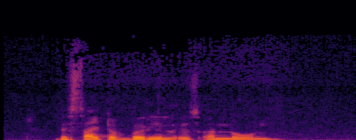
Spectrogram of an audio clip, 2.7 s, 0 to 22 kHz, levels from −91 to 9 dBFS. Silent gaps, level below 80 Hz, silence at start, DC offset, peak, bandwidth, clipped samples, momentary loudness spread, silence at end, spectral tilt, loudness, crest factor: none; -52 dBFS; 0.4 s; under 0.1%; -12 dBFS; 15 kHz; under 0.1%; 10 LU; 0.55 s; -8 dB/octave; -28 LUFS; 16 dB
